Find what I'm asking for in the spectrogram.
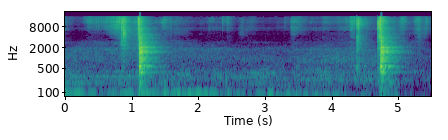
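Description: Knife cutting chayote into bite-sized pieces, two sharp, distinct chops several seconds apart against a quiet kitchen background.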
